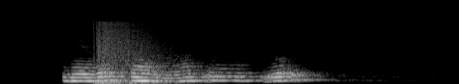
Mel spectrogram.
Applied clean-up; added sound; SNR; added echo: none; Boom; 10 dB; reverberation time 0.7 s.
